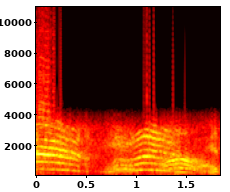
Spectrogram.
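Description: Loud, high-pitched wavering crying from a newborn in bursts, a normal vigorous cry just after birth.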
